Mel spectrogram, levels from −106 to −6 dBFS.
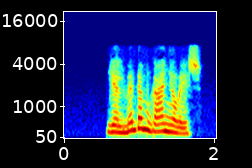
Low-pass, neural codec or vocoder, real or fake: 7.2 kHz; none; real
